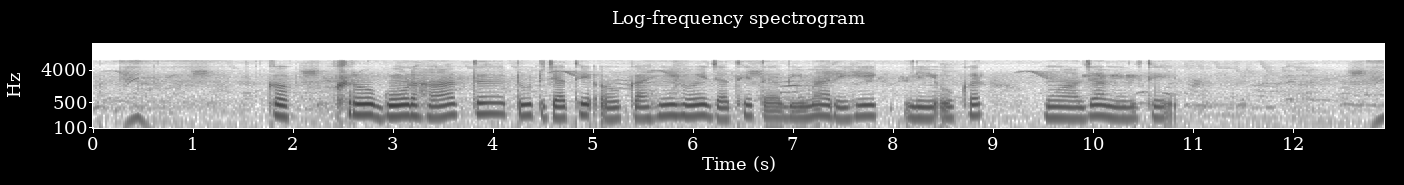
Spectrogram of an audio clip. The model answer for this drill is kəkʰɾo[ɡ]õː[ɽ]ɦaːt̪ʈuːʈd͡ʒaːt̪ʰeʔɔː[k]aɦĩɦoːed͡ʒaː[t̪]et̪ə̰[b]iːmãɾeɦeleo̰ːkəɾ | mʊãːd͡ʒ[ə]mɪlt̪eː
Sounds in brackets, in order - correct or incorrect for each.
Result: correct, correct, correct, incorrect: t̪ʰ, correct, incorrect: a

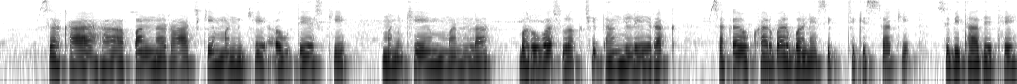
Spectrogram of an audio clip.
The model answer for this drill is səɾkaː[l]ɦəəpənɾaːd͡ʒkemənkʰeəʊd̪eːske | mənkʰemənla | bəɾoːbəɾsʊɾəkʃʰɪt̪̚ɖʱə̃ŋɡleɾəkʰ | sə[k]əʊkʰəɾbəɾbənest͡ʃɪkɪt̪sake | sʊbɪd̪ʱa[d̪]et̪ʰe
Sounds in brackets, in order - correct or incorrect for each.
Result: incorrect: ɾ, correct, correct

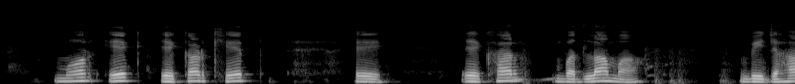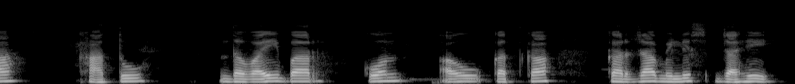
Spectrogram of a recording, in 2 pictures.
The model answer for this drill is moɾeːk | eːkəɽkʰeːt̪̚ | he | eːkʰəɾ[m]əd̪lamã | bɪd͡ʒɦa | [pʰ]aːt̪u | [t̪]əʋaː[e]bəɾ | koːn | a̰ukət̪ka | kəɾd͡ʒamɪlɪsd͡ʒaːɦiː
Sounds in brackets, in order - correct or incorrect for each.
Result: incorrect: b, incorrect: kʰ, incorrect: d̪, incorrect: i

